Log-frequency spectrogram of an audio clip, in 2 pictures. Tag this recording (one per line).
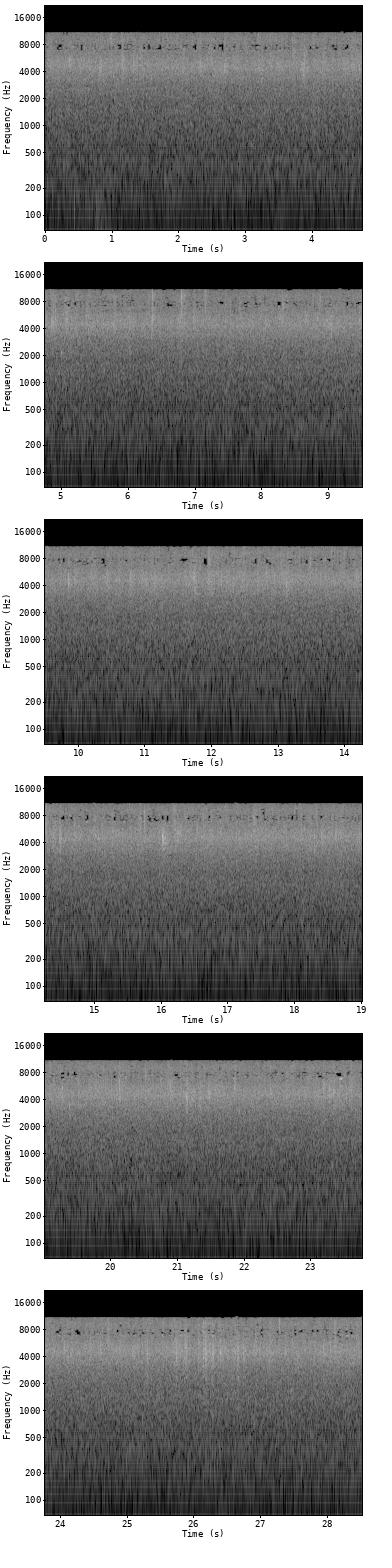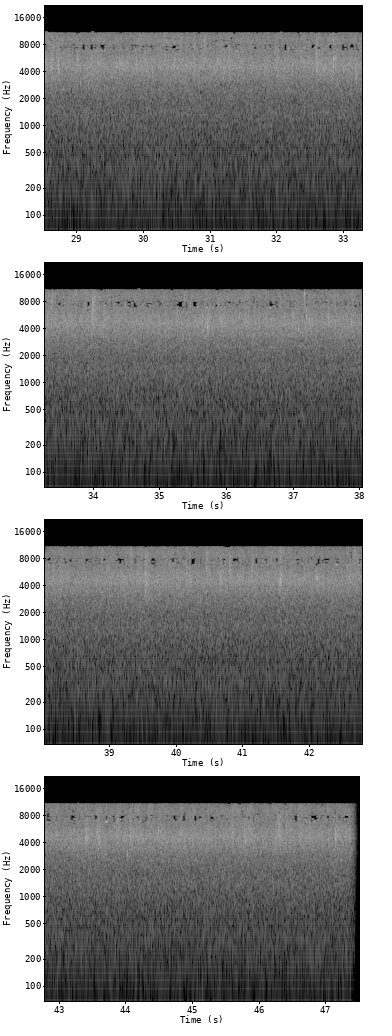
ambience
thunder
